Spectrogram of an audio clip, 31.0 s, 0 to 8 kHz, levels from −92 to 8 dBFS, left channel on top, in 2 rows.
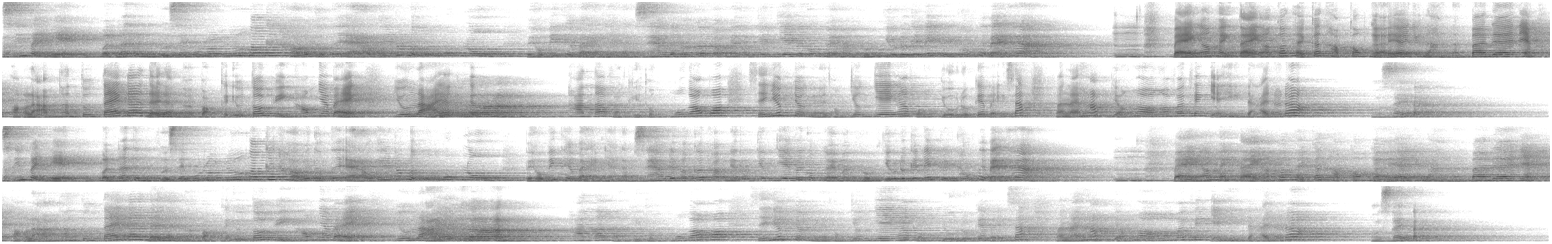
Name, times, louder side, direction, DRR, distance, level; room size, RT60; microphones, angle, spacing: voice 1, 0.0-5.0 5.2-10.4 19.7-20.5 29.2-29.6, right 2 dB, 80° right, -1 dB, 0.8 m, -31 dB
voice 2, 11.1-20.2 21.1-28.5, left 3 dB, 60° left, 5 dB, 0.5 m, -31 dB
7.9 x 3.0 x 4.9 m, 2.3 s
head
